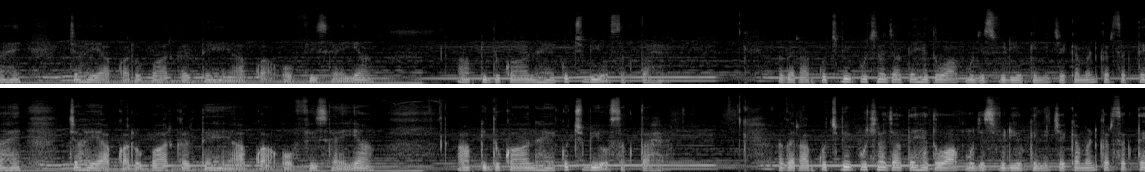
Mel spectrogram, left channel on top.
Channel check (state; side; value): quieter; left; 4.5 dB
